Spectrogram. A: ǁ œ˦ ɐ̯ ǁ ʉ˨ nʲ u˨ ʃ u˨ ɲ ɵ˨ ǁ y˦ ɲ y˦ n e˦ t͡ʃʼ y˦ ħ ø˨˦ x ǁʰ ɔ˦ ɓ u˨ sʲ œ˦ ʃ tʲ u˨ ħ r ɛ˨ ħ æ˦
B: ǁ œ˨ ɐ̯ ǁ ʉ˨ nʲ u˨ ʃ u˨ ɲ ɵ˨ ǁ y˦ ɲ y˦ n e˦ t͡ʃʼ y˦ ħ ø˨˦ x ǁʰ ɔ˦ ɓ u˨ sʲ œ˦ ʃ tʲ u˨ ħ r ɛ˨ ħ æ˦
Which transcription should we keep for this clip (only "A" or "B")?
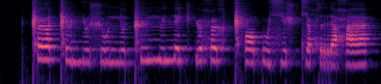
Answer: A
